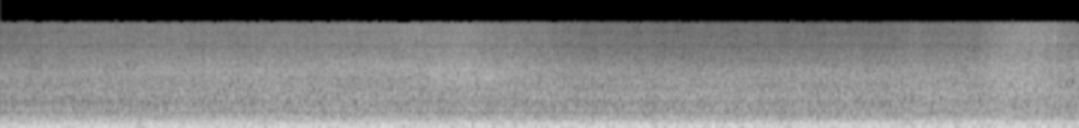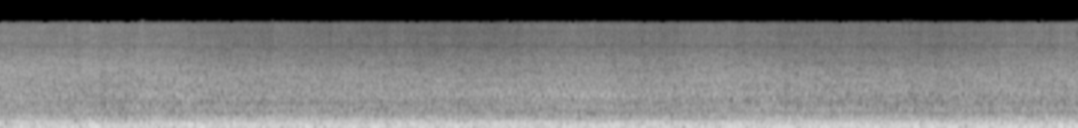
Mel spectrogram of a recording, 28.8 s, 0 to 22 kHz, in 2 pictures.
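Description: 1974 Porsche 914's air-cooled flat-four engine droning steadily at freeway cruising speed, heard from inside the cabin along with road and wind noise. A brief louder rushing noise comes about halfway through.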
